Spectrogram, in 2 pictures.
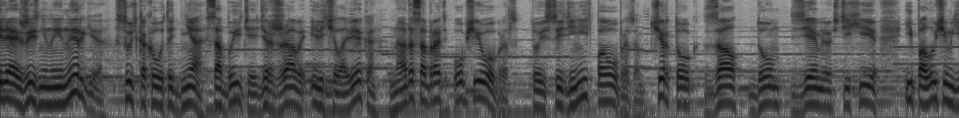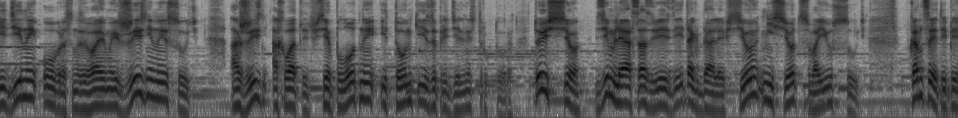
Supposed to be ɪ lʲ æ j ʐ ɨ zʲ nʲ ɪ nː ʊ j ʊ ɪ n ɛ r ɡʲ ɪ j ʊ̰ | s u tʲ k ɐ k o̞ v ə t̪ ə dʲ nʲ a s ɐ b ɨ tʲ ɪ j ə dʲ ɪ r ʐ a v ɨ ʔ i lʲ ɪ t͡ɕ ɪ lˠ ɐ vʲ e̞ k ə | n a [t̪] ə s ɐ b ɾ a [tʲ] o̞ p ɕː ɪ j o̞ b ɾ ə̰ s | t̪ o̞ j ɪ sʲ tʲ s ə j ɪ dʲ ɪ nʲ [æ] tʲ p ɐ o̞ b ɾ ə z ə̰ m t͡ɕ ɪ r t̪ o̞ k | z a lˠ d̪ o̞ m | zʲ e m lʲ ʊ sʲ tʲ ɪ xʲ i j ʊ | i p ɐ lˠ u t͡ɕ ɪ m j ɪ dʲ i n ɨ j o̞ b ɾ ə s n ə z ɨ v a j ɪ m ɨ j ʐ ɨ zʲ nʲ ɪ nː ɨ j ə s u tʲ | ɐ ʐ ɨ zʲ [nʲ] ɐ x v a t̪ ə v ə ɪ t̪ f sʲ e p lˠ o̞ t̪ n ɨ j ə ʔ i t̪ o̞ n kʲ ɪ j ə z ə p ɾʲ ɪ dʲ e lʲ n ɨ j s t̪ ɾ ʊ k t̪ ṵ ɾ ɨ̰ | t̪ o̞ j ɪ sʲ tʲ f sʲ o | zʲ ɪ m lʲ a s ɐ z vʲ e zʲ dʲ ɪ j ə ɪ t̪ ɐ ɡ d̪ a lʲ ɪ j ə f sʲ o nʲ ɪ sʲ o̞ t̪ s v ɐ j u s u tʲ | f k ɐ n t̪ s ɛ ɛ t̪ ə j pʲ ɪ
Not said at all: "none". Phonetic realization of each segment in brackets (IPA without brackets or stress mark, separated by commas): d̪, tʲ, i, nʲ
